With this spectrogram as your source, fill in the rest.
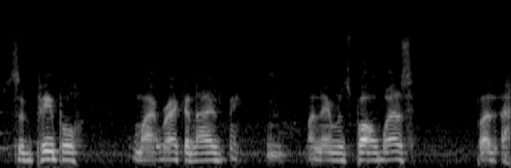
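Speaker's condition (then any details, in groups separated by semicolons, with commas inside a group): ALS; progressive terminal illness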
